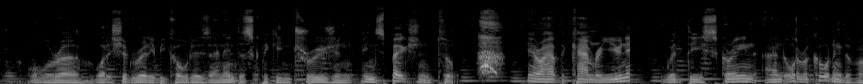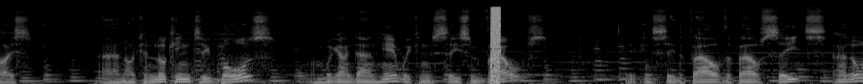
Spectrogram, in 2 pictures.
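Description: The audio jumps ahead at 2.49 to 2.77 s, 4.44 to 4.62 s, 6.02 to 6.30 s and 7.97 s. These are compressed frames skipped: roughly 100 ms goes missing at each of the first three, about 200 ms at the last. At 13.54 to 13.77 s a burst of error noise reaching about -5 dBFS comes from a corrupt FLAC frame. Damaged bits threw off the prediction, and the length suggests several frames were hit.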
